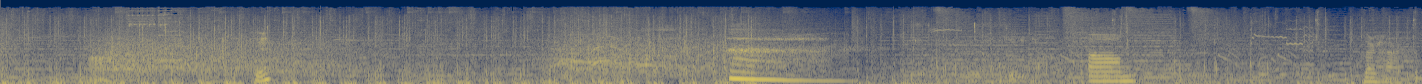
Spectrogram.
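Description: A horse galloping in the video game Alicia Online, steady rhythmic hoofbeats running throughout with a brief whinny-like sweep midway, mixed with game music and a voice talking.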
